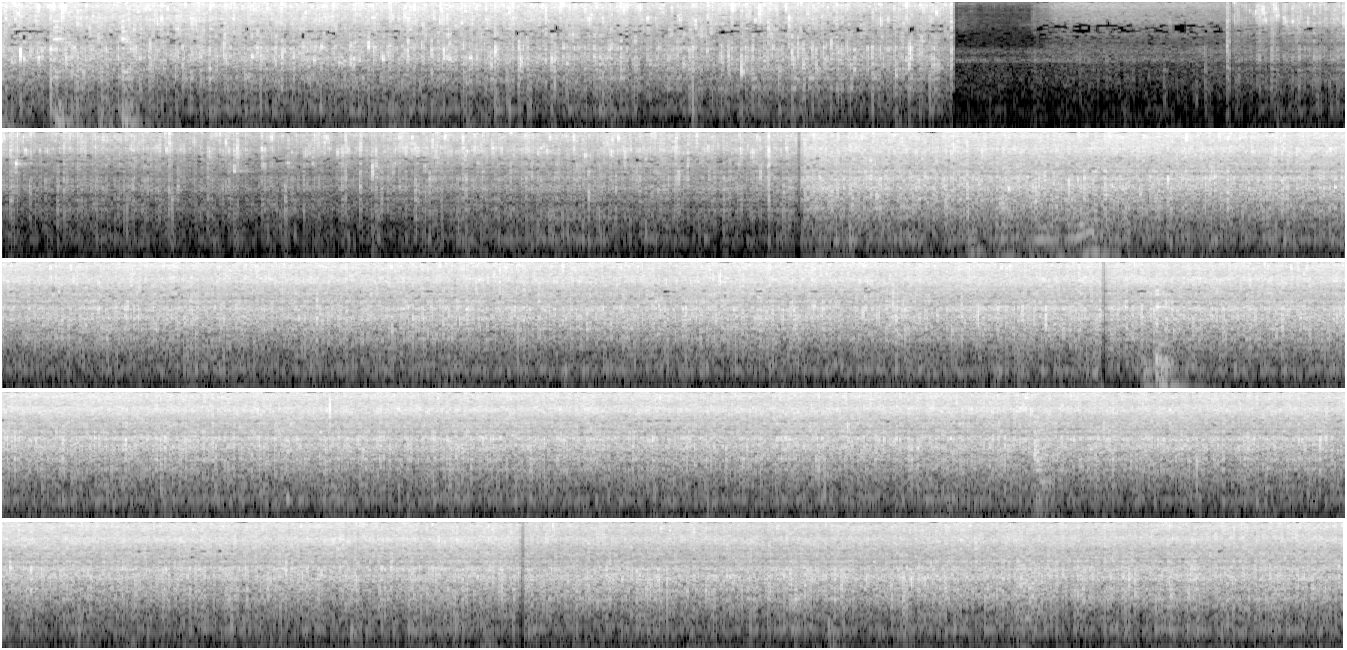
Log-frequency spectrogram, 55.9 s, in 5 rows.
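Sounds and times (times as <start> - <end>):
oil sizzling and bubbling: 0.0 - 55.9.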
